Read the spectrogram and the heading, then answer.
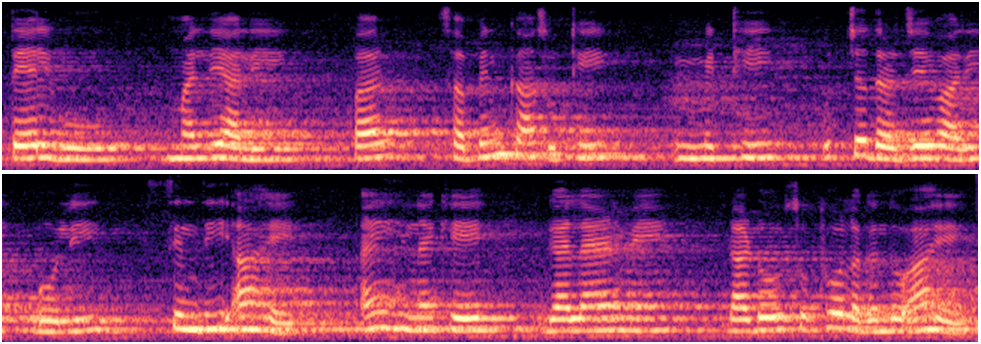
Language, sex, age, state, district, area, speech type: Sindhi, female, 30-45, Rajasthan, Ajmer, urban, spontaneous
